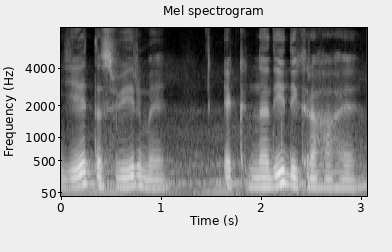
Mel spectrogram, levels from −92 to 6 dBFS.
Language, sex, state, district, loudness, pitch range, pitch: Hindi, male, West Bengal, Darjeeling, -16 LUFS, 110-150 Hz, 120 Hz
